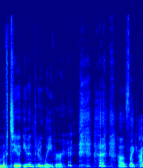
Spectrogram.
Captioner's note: laughs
